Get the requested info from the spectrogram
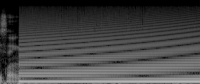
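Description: Kepler Exo software synthesizer holding one steady note that starts a moment in, its two oscillators set to the same tuning so they phase against each other, giving a moving, washy sweep through the upper harmonics.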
